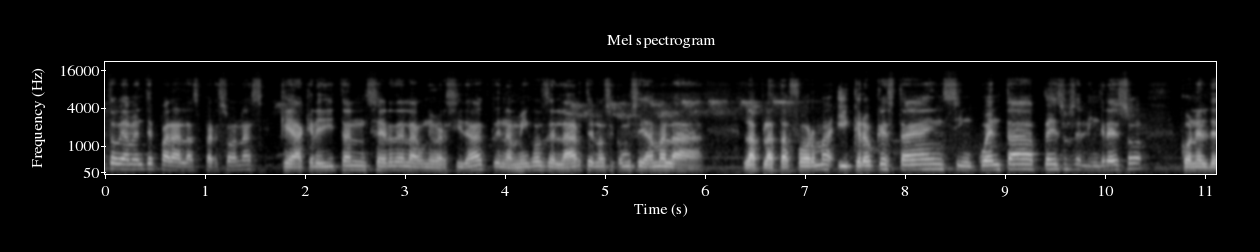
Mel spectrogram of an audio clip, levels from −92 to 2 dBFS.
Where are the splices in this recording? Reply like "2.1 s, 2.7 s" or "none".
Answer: 1.6 s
